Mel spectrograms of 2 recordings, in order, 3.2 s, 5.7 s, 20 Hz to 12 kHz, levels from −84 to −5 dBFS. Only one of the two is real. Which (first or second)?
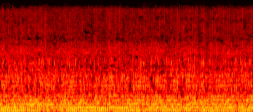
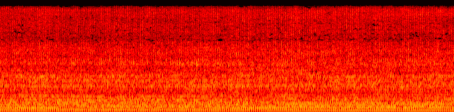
second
